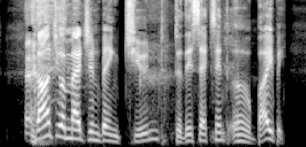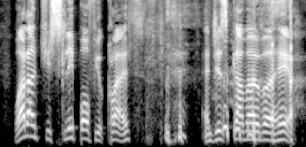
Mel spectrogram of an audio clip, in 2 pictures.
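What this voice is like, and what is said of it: Put-on South African Transvaal accent. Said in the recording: “this accent? It's so romantic ... My accent was from the Transvaal.”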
